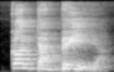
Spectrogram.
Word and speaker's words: Cantabria: avis où se trouve kantababa donc là c'est bien un B et non pas un V dans kantaba on prend prononce bien le B à votre avis et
